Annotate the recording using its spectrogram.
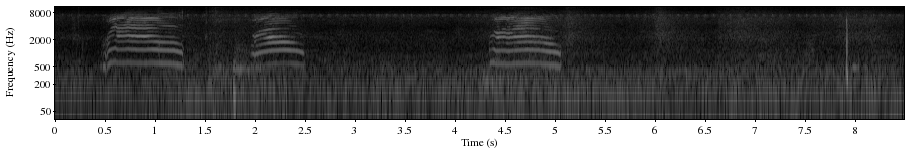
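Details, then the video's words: Female domestic cat in heat calling for a male: three drawn-out, harmonic-rich meows, each about half a second to a second long, with gaps of one to two seconds, over a steady faint hiss and a single sharp click near the end. "SUARA KUCING BETINA BIRAHI PANGGIL KUCING JANTAN TERAMPUH"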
